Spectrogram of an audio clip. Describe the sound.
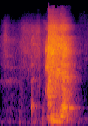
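A single human sneeze: a faint breathy intake builds to one loud, hissing burst that quickly trails off into silence.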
